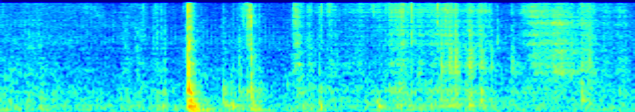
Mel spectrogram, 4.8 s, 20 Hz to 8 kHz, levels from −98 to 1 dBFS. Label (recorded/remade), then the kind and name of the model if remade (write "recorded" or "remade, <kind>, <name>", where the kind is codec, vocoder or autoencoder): remade, vocoder, Vocos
